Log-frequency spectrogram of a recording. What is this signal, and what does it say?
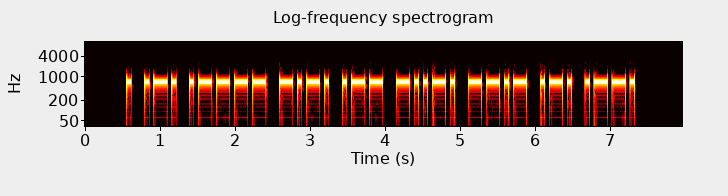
Morse code, heard as a keyed tone, about 20 wpm, 700 Hz. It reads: ER1CW/QRP
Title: Difficult Call Signs 20wpm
